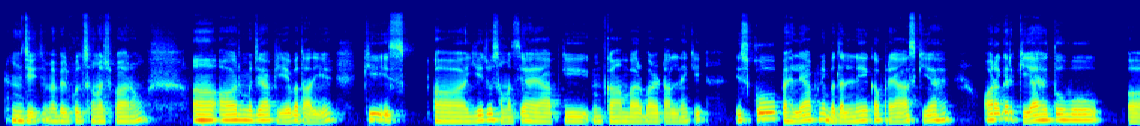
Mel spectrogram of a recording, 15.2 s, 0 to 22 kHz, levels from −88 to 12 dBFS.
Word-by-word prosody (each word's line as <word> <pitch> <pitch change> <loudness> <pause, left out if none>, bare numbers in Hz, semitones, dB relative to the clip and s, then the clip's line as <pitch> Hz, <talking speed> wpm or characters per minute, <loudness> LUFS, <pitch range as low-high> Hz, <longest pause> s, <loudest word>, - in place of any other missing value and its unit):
हुँ। 125 -2 +2
जी, 115 -2 -1
जी। 105 - -9
मैं 110 -1 -4
बिल्कुल 110 0 -2
समझ 110 0 -4
पा 110 -1 +1
रहा 110 +1 -4
हूँ। 150 +3 -5 0.6
अ - - +3 0.3
और 135 +1 +5
मुझे 130 -1 +2
आप 135 +1 +1
ये 100 +1 0
बताइए 115 +3 -1 0.4
कि 150 - +2 0.2
इस 125 - -5 0.4
अ, - - +3 0.4
ये 110 +4 0
जो 145 +2 +2
समस्या 105 -2 -3
है 110 -1 0
आपकी 105 +1 -4
काम 105 0 -2
बार-बार 105 0 -1
टालने 100 +1 -4
की, 145 +5 -7 0.5
इसको 135 +5 +3
पहले 110 +1 +1
आपने 140 +3 0
बदलने 110 +3 +1
का 135 - +2
प्रयास 105 +6 -1
किया 125 +3 +1
है? 140 +2 -1 0.5
और 145 +1 +5
अगर 170 +3 +2
किया 110 +3 +4
है 135 0 +3
तो 140 -1 +3
वो 135 0 +3 0.7
अ, - - 0
115 Hz, 165 wpm, -23 LUFS, 105-135 Hz, 0.7 s, और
